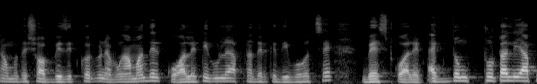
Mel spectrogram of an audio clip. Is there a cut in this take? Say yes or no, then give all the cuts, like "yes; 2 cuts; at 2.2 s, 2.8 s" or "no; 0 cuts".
yes; 1 cut; at 4.2 s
